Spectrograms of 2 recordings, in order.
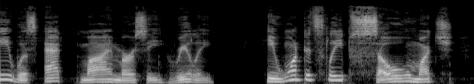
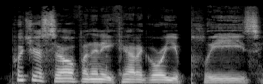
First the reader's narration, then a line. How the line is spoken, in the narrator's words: grumbled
